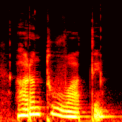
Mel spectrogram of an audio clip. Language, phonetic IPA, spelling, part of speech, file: Ukrainian, [ɦɐrɐntʊˈʋate], гарантувати, verb, Uk-гарантувати.ogg
- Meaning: to guarantee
